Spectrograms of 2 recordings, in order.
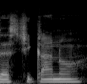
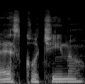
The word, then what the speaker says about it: ESCHICANO: how are you guys my name is es Chicano um that's cochino bro I was telling him how one time they mispronounced my name on stage said escochino but yeah guys I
